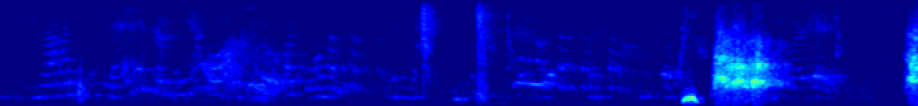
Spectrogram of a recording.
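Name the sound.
dog barking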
